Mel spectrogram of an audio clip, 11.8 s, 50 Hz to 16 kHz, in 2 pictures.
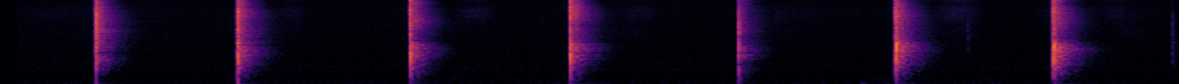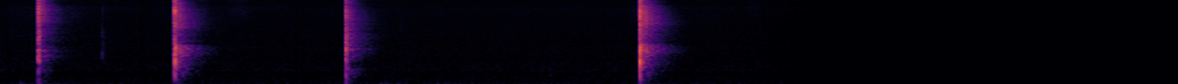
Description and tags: single person clap quicker
One person (me) clapping faster. Recorded with Zoom H4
